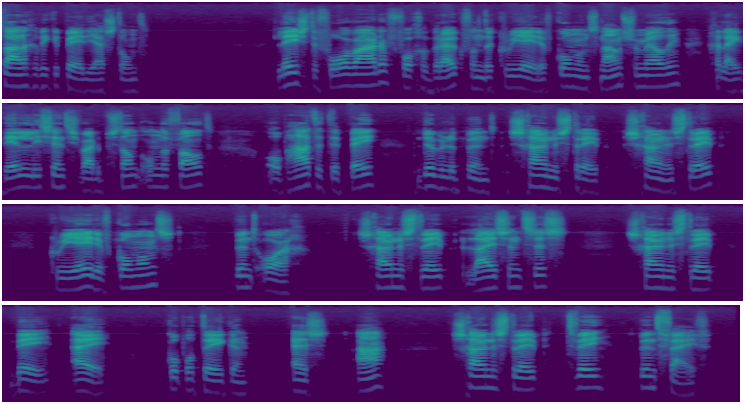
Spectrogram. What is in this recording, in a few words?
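Rioni article, Dutch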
